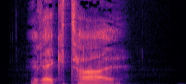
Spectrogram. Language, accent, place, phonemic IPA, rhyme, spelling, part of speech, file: German, Germany, Berlin, /ʁɛkˈtaːl/, -aːl, rektal, adjective, De-rektal.ogg
- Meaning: of the rectum; rectal (of -, via - or related to the rectum)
